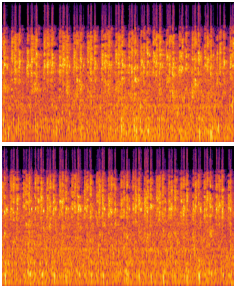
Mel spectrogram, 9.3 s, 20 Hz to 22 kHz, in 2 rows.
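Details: 1975 Harley XLH Ironhead Sportster V-twin, fresh rebuild, first start outdoors on a temporary lawnmower gas tank: loud loping idle thumping about four times a second, crisp rattly top, settling in; oil return established, oil pump working, normal idle.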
